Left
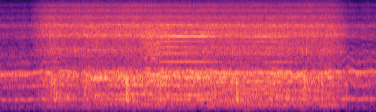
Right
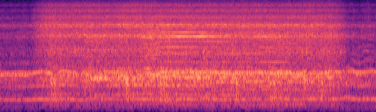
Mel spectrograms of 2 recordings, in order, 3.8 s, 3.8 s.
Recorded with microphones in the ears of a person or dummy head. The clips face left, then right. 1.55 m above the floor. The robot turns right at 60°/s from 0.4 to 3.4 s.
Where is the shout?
No shout in this recording.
